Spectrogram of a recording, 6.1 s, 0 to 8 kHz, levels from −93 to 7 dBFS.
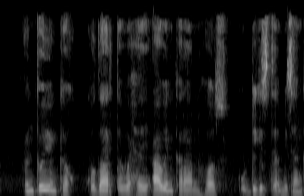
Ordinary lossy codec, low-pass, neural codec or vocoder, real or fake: AAC, 32 kbps; 7.2 kHz; none; real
